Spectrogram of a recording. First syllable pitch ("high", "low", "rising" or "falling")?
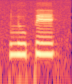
high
